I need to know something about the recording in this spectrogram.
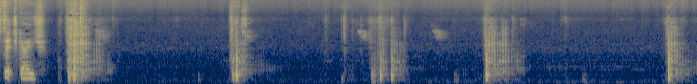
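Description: A metal tool knocks sharply against leather on a wooden board.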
